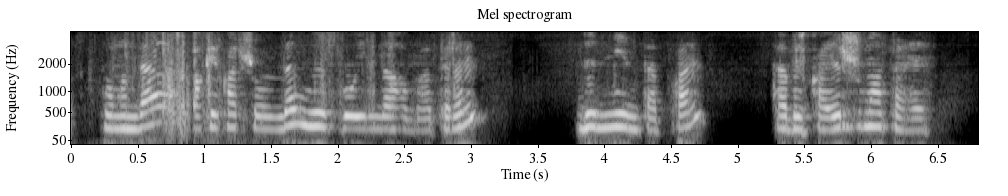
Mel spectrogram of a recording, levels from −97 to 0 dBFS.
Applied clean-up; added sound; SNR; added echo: neural mask model Resemble Enhance denoiser.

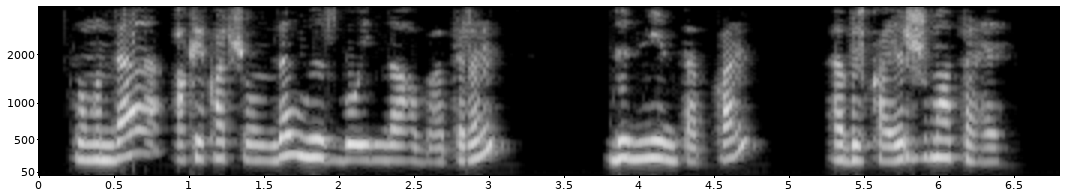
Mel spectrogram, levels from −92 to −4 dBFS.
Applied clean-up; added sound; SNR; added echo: none; none; none; none.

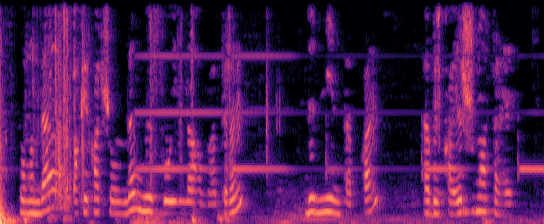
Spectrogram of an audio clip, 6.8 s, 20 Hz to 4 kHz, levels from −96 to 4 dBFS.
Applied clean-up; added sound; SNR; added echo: classical method log-MMSE.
